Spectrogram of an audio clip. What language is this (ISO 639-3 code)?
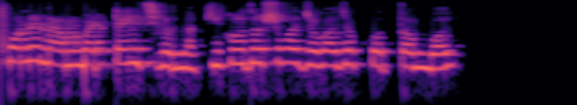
ben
